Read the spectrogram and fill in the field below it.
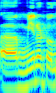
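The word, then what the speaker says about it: ミナト: அது வந்து மீனட்டோ இல்ல ப்ரோ, மினாட்டோ ப்ரோ, காகஷி ப்ரோ, மதரா ப்ரோ அப்படின்றாங்க.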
